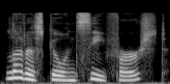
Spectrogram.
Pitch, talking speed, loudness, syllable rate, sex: 225 Hz, 210 wpm, -16 LUFS, 3.8 syllables/s, female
